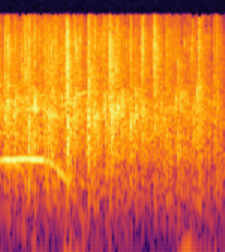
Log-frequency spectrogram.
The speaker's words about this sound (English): You can give them a round of applause as well.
